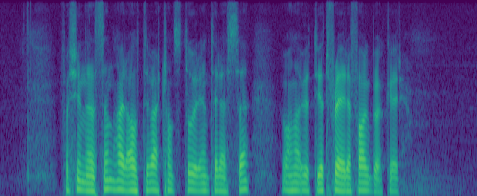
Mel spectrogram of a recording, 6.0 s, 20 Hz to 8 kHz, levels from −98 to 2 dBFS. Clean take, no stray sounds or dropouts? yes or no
yes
